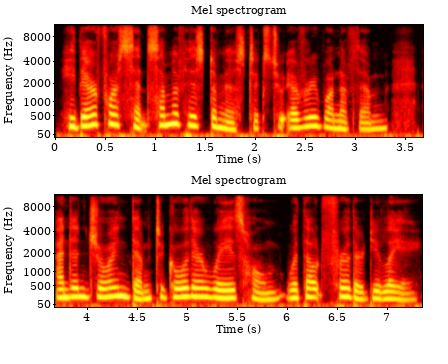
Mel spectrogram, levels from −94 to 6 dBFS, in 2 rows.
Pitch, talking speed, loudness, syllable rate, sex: 200 Hz, 190 wpm, -19 LUFS, 5.2 syllables/s, female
